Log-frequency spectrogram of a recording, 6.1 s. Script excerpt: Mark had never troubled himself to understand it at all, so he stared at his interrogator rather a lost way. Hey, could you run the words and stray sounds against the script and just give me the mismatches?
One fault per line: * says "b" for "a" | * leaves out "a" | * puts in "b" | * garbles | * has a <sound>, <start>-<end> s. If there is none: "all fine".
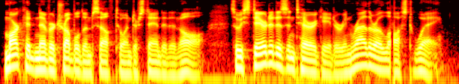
* puts in "in"
* has a dropout, 5.2-5.3 s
